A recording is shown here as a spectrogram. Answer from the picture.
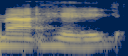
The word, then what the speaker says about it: Haig: Matt Haig.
